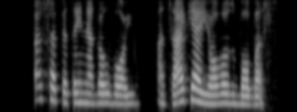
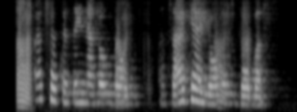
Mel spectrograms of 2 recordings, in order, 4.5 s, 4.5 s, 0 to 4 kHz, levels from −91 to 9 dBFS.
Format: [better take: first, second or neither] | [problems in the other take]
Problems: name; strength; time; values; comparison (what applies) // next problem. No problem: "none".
first | noise reduction (neural mask model DeepFilterNet 3)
